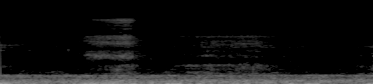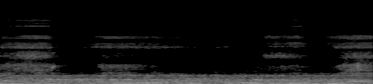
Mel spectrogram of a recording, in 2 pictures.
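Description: Three rough, rattling snores come at slow, regular intervals, roughly one every four seconds, over a low steady room hum; snoring.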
